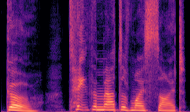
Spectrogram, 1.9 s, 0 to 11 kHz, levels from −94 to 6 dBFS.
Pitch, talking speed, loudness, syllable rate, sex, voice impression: 225 Hz, 220 wpm, -20 LUFS, 4.6 syllables/s, female, very feminine, slightly young, thin, slightly tensed, powerful, slightly bright, soft, clear, fluent, slightly raspy, cute, intellectual, refreshing, very sincere, calm, friendly, reassuring, unique, slightly elegant, wild, sweet, lively, slightly strict, slightly intense, slightly sharp, slightly modest, light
